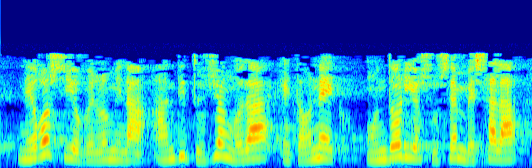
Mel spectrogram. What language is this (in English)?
Basque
